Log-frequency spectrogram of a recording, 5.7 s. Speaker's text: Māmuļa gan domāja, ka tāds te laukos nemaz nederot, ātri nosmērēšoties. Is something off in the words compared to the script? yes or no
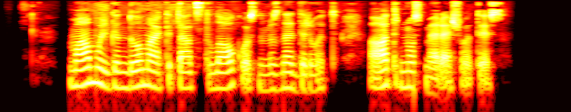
no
